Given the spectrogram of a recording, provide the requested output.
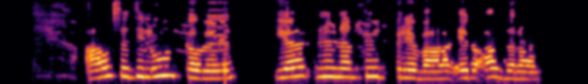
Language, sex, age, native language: Icelandic, male, 12, Icelandic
